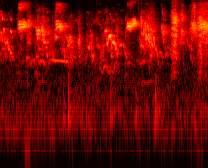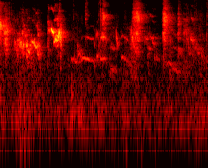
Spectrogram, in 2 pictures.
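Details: Group of budgies playing, producing rapid, overlapping chirps, twittering warbles and scratchy squeaks that rise and fall in loudness, with a brief sharp note near the middle.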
